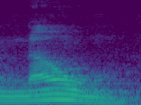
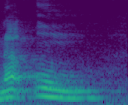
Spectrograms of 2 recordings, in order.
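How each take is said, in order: First: The 'au' is one gliding vowel. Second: The 'a' and 'u' are separate syllables. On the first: The speaker calls it right. "sukun tadi juga bermakna diftong" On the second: The speaker calls it wrong. "bukan naum"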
